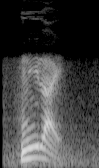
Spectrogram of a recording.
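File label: "nilai", Indonesian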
